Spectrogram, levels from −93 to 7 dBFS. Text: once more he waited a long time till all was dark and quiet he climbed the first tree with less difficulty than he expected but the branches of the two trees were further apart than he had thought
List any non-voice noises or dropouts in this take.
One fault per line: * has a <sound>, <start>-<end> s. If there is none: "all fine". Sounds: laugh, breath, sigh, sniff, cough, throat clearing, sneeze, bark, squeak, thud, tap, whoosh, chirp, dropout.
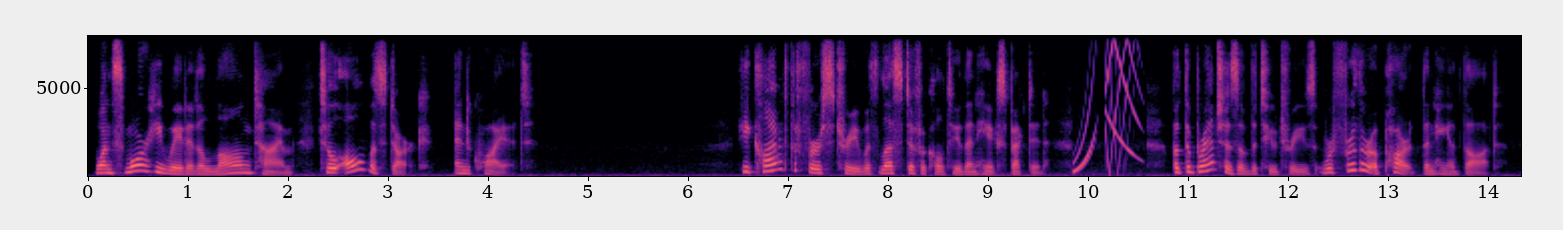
* has a chirp, 9.8-10.6 s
